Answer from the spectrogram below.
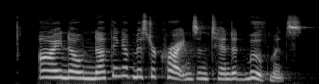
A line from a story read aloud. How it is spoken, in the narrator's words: she said in her haughtiest tone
